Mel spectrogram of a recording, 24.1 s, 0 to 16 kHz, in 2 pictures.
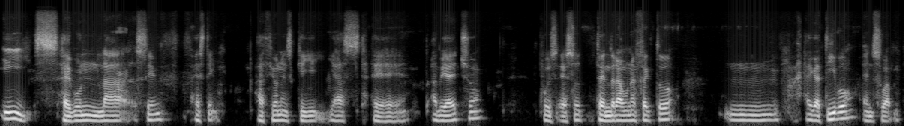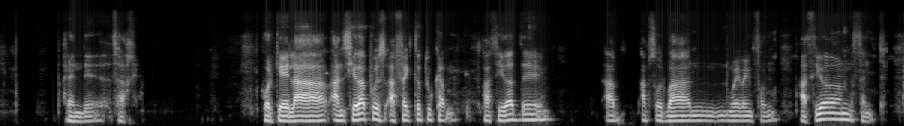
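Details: Stuttering in an adult man, speaking Spanish, a second language he learned after moving to Spain at 22; he reports his stuttering was more severe in Spanish.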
